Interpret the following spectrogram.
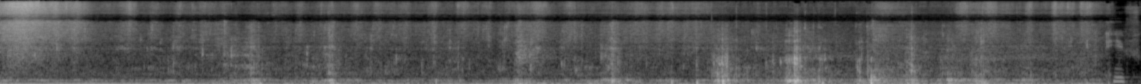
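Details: Friesian horses and foals eating hay: soft, irregular crunches that start sparse and grow denser and louder toward the end, over a low steady hum.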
